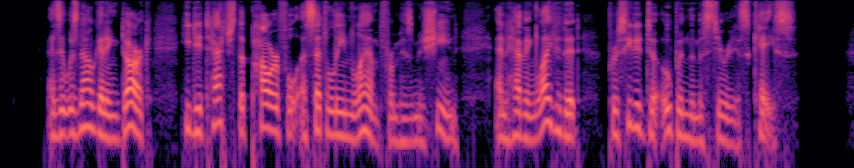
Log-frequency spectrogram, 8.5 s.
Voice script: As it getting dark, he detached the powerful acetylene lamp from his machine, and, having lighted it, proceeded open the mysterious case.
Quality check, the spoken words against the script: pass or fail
fail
